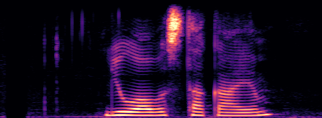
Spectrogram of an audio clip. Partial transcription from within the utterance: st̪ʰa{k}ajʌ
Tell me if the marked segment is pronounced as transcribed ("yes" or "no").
yes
